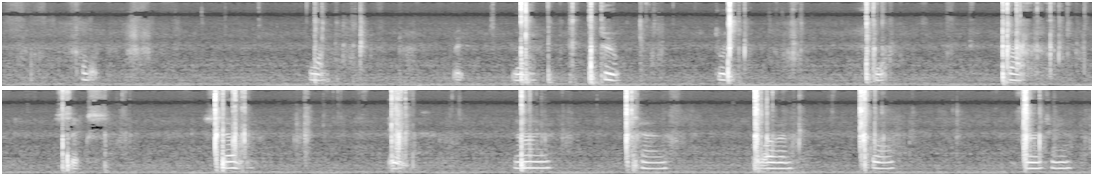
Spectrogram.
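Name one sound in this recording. Small toy figures thud and slap onto a springy mat again and again.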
